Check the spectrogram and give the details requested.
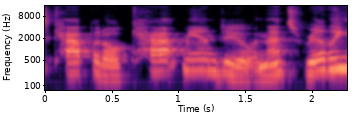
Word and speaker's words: Kathmandu: see the different locations this is its capital kathmandu and that's really how you say it kathmandu and you noticed here is mount everest and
